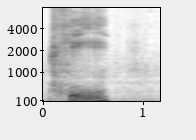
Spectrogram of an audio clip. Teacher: Some people, especially English speakers, have trouble pronouncing he, the ch sound, because it's made back in your throat. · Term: guttural C-H sound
